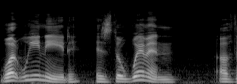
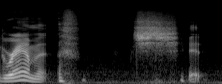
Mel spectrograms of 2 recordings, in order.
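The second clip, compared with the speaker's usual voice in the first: ordinary talk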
